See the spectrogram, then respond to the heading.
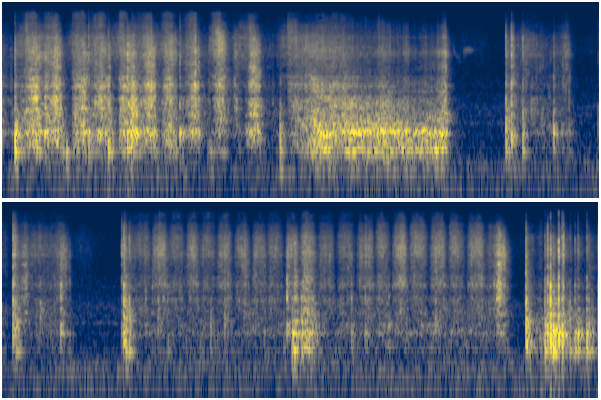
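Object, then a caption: Large hard plastic bin with lid. Long nails scratch the sides near the back edges of a large, hollow, green hard plastic bin with a lid. The result is rapid, bright, raspy scraping strokes in quick bursts, broken by a few short quiet pauses.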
